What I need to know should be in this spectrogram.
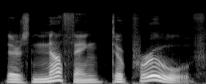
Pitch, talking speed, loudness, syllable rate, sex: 125 Hz, 115 wpm, -16 LUFS, 3.7 syllables/s, male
